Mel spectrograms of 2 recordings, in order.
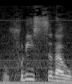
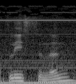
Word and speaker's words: fleece: 후리스라고 보통 이제 옷감 중에 하나죠. 양털. 약간 그건 일본식 발음이고 플리스는 눈의 뭉침 비유하는 표현인 것 같습니다.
